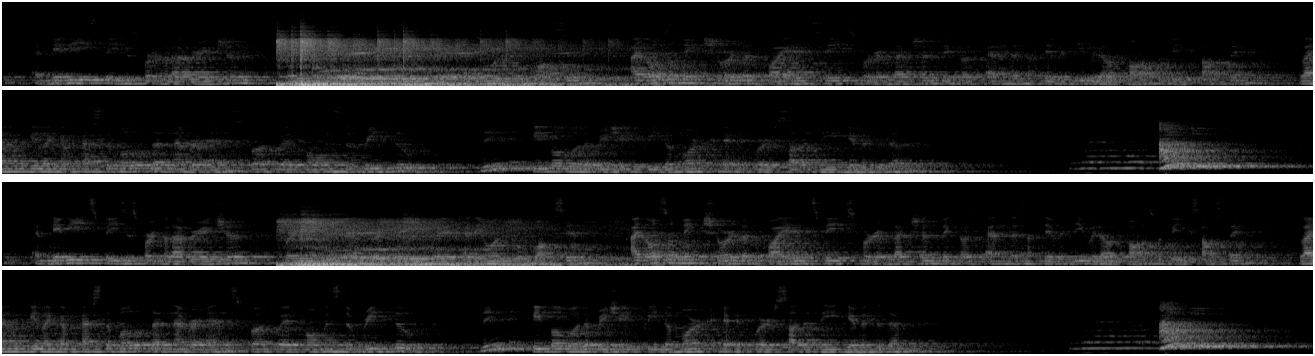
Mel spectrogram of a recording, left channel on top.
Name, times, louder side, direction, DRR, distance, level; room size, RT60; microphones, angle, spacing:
voice 1, 0.3-2.5 2.8-5.9 6.3-12.5 13.0-17.3 17.9-22.3, right 1 dB, 25° right, 1 dB, 0.4 m, -41 dB
sound 1, 2.7-7.3 8.1-8.2, left 3 dB, 80° left, 0.3 m, -34 dB
voice 2, 23.8-25.2, left 1 dB, 45° left, -8 dB, 0.8 m, -39 dB
6.6 x 2.2 x 3.2 m, 2.4 s
head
